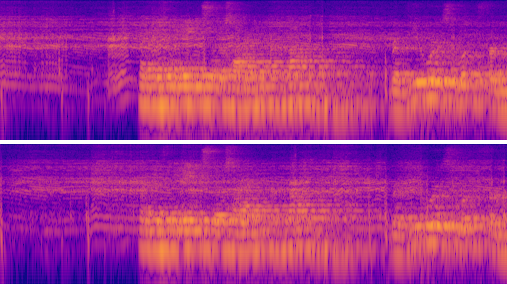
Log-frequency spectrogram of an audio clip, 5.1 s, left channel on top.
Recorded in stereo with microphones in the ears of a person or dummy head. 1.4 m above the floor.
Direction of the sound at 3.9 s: 25° left (ahead or behind).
